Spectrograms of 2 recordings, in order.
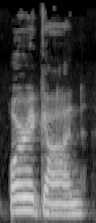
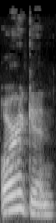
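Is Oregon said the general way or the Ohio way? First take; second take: Ohio; general. First: It is said with a local Ohio pronunciation. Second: It is said with the general American pronunciation. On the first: "I always pronounced the state of Oregon" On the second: "everybody else said Oregon"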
